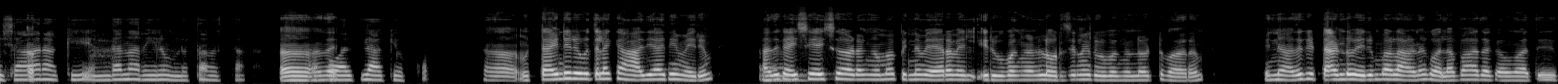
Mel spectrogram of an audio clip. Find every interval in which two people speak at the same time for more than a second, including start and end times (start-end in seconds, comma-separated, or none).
none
